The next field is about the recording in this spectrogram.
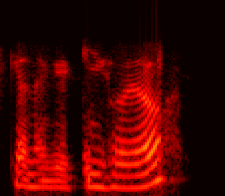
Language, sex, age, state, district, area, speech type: Assamese, female, 30-45, Assam, Majuli, urban, conversation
